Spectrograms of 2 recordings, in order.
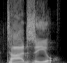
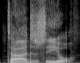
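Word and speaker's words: Todd Zeile: It's how you learned Todd Zal. That's how you pronounce it. Todd Zal.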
